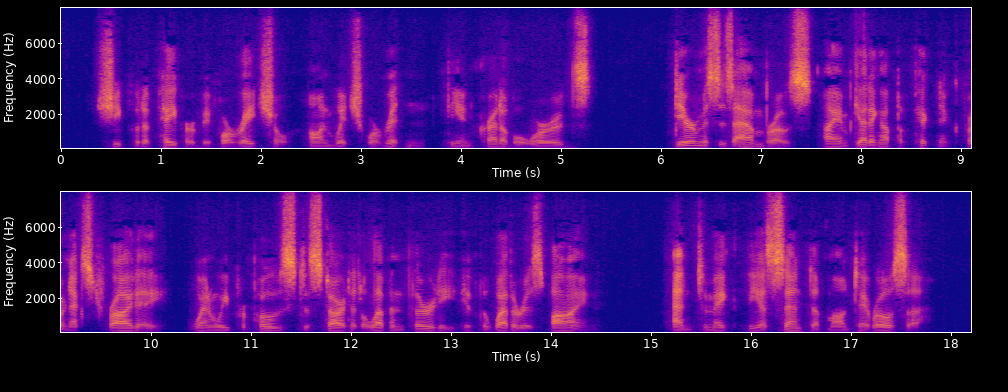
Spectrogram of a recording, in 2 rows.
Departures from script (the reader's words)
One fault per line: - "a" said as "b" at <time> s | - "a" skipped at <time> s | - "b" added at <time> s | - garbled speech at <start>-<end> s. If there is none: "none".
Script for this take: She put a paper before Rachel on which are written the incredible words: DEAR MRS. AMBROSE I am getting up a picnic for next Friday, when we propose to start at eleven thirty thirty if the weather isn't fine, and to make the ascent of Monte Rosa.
- "are" said as "were" at 3.0 s
- "thirty" skipped at 13.1 s
- "isn't" said as "is" at 13.7 s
